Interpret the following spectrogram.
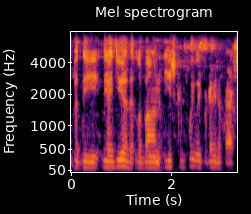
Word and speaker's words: Laban: Also, it completely forgets about the part that lab, by the way, the pronunciation of what did he say? Leban like nails on the chalkboard. Um, but the but the the idea that Laban he's completely forgetting the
